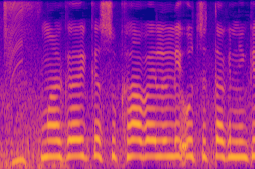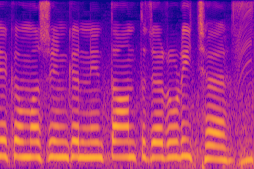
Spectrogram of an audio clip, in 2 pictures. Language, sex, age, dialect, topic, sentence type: Maithili, female, 18-24, Angika, agriculture, question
